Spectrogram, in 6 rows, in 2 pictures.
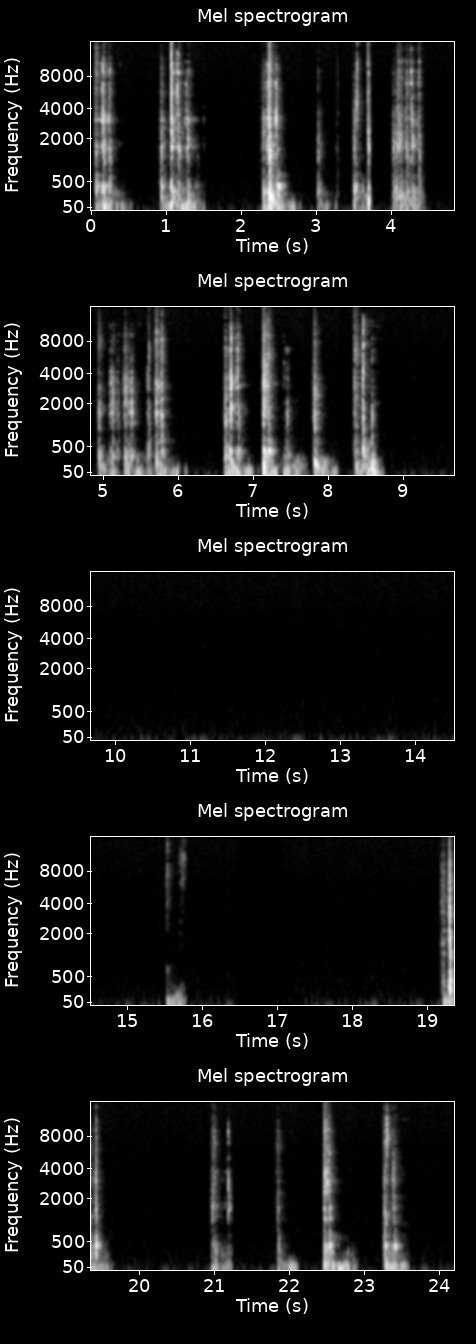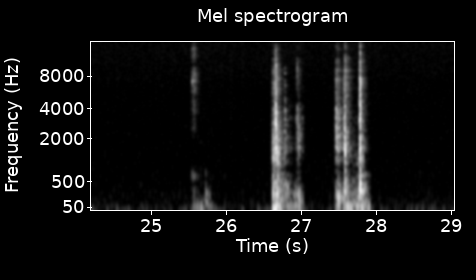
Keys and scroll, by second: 0.8 Return, 5.1 ctrl+shift+Right, 5.6 Delete, 6.7 ctrl+s, 7.1 ctrl+F9, 8.2 shift+F10, 16.5 alt+Return, 22.4 F6, 26.9 ctrl+shift+Up.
